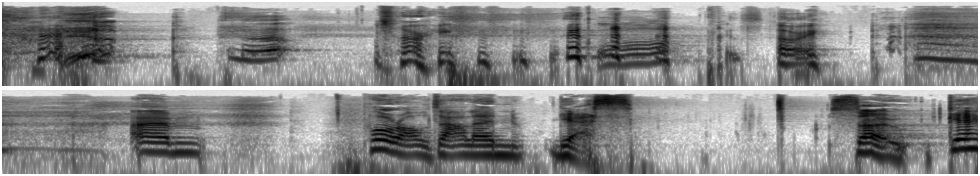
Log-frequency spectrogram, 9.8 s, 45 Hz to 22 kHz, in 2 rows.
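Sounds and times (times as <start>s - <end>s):
person coughing after a drink went down wrong: 0.0s - 1.0s
speech: 2.0s - 8.1s, 9.0s - 9.7s.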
